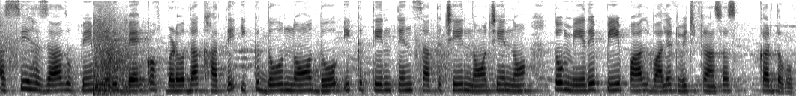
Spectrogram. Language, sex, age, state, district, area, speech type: Punjabi, female, 30-45, Punjab, Shaheed Bhagat Singh Nagar, urban, read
